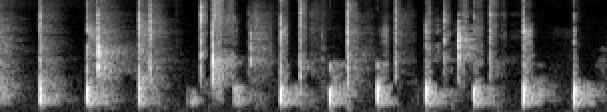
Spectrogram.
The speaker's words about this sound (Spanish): ¡Aplausos!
